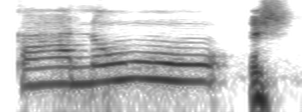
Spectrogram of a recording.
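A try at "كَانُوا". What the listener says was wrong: Kan kayak ini ada alifnya. Kalau kap gini nih kayak gini ada alifnya. Kaanu. Kaanu.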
